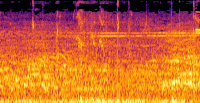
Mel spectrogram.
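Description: A volleyball is spiked with a sharp slap.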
